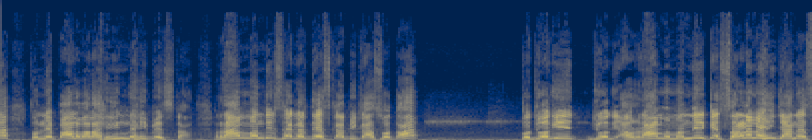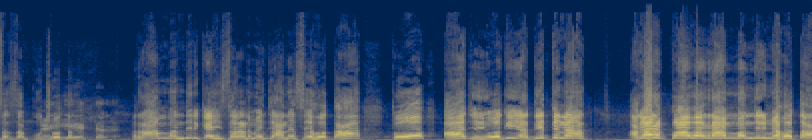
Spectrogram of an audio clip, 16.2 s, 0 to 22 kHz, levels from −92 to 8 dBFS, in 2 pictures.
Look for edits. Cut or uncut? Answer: uncut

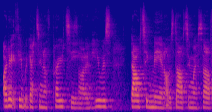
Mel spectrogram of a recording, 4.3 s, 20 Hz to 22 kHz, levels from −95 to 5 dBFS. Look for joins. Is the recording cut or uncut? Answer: cut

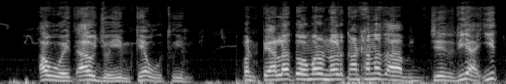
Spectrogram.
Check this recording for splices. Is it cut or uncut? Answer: cut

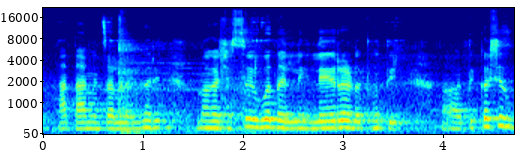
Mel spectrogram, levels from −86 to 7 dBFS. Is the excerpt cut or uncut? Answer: uncut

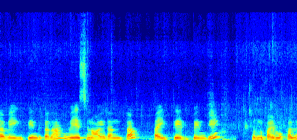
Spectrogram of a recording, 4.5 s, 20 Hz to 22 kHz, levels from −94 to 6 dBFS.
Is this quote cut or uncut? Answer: cut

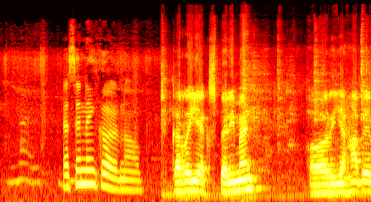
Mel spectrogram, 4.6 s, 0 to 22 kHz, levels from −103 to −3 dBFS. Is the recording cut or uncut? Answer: cut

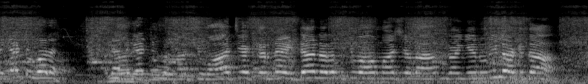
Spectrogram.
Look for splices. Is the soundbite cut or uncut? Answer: uncut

